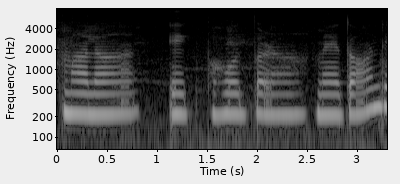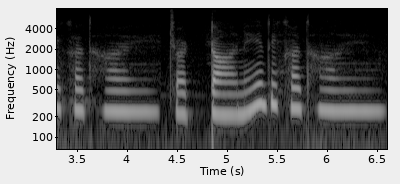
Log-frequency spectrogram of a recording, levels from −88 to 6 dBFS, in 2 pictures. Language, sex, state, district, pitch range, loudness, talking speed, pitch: Hindi, female, Maharashtra, Sindhudurg, 220-245 Hz, -37 LUFS, 90 wpm, 230 Hz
